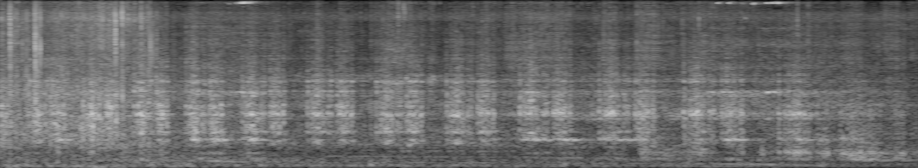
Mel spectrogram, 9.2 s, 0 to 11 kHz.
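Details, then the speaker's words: 2024 Mokwheel Obsidian e-bike riding in pedal assist level 5: light scraping squeak repeating each wheel turn; not the fender but the front brake hose rubbing the tyre and spokes. "Sounds like something is still rubbing. And it is definitely not. Whatever is rubbing is definitely not the fender."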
